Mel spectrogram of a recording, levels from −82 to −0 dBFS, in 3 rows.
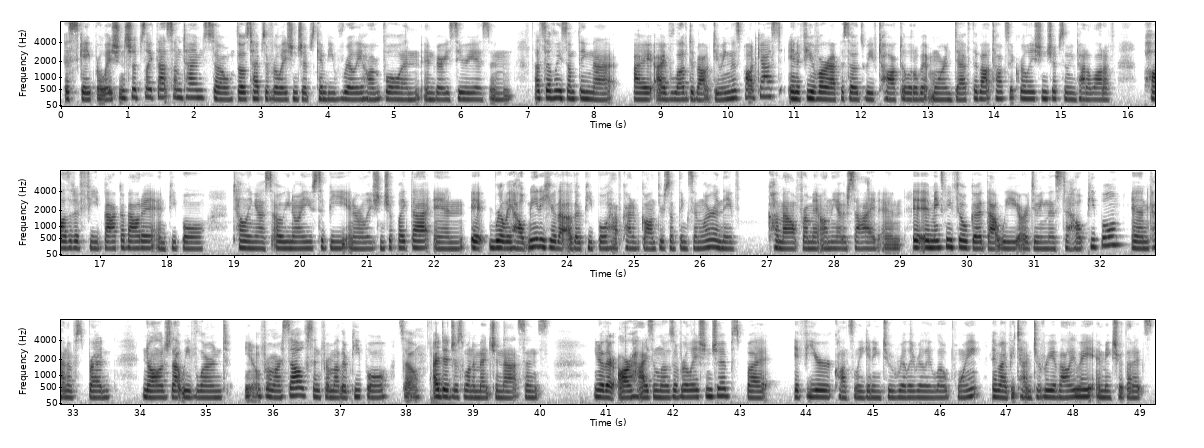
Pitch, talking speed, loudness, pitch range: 190 Hz, 210 wpm, -20 LUFS, 185-200 Hz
